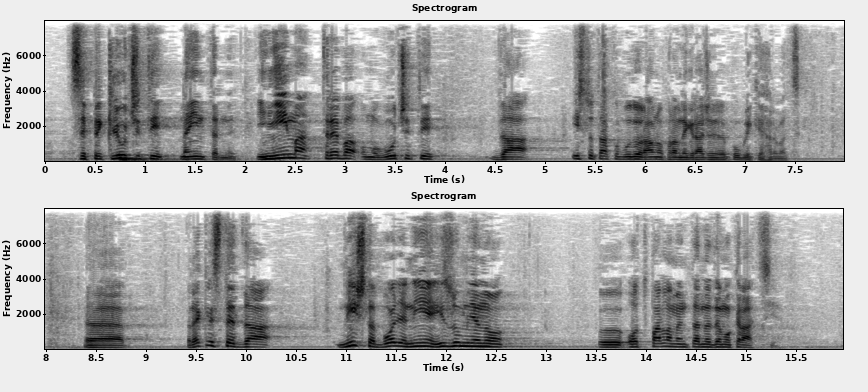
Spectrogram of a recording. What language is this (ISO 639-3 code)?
hrv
